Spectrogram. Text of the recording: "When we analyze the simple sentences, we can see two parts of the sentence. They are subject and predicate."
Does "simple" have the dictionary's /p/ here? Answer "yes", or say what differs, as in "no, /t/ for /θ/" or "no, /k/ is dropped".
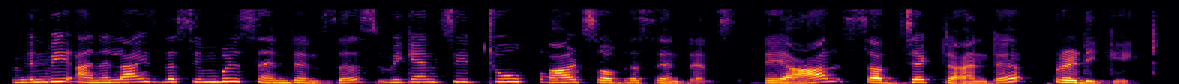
no, /b/ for /p/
